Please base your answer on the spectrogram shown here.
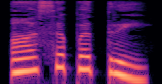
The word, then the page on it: ಆಸ್ಪತ್ರೆ: Kannada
